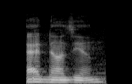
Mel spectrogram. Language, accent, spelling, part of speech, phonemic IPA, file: English, US, ad nauseam, adverb / adjective, /ˌæd ˈnɔziəm/, En-us-ad nauseam.ogg
- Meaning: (adverb) 1. To a nauseating or sickening degree 2. Having been done or repeated so often that it has become annoying or tiresome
